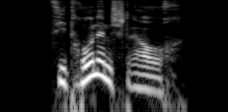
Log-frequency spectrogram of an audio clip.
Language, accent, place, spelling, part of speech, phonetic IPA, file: German, Germany, Berlin, Zitronenstrauch, noun, [t͡siˈtʁoːnənˌʃtʁaʊ̯x], De-Zitronenstrauch.ogg
- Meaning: lemon verbena (shrub)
